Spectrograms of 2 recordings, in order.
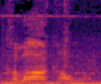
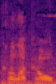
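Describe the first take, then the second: First: The name is said with the long vowel. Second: The name is said without the long vowel. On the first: The speaker calls it right. "the Kahako is there" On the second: The speaker calls it wrong. "you didn't go out drinking last night on Kalakaua Boulevard"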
